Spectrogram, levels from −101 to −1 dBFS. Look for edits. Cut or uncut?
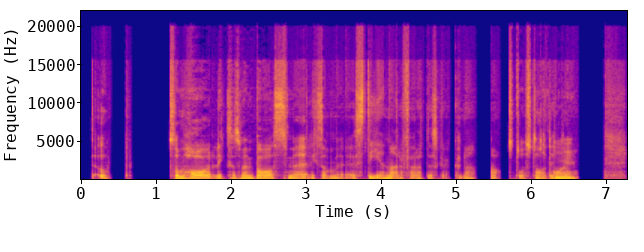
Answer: uncut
